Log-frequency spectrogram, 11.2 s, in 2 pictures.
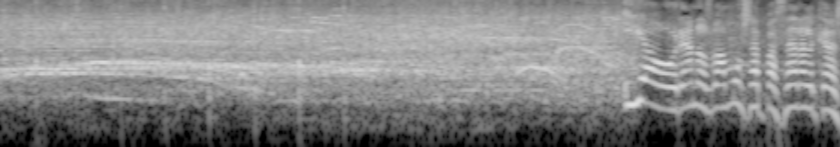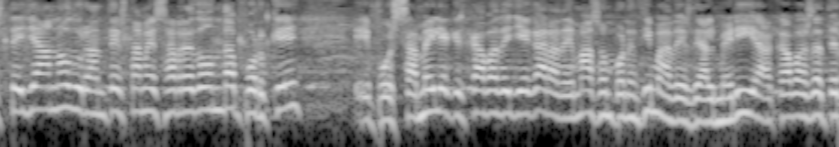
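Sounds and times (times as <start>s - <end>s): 
audience applause and cheering: 0.0s - 6.9s
speech: 4.3s - 11.1s.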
